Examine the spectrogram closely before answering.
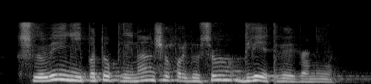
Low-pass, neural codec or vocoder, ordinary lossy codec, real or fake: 7.2 kHz; codec, 16 kHz, 1 kbps, X-Codec, HuBERT features, trained on balanced general audio; none; fake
